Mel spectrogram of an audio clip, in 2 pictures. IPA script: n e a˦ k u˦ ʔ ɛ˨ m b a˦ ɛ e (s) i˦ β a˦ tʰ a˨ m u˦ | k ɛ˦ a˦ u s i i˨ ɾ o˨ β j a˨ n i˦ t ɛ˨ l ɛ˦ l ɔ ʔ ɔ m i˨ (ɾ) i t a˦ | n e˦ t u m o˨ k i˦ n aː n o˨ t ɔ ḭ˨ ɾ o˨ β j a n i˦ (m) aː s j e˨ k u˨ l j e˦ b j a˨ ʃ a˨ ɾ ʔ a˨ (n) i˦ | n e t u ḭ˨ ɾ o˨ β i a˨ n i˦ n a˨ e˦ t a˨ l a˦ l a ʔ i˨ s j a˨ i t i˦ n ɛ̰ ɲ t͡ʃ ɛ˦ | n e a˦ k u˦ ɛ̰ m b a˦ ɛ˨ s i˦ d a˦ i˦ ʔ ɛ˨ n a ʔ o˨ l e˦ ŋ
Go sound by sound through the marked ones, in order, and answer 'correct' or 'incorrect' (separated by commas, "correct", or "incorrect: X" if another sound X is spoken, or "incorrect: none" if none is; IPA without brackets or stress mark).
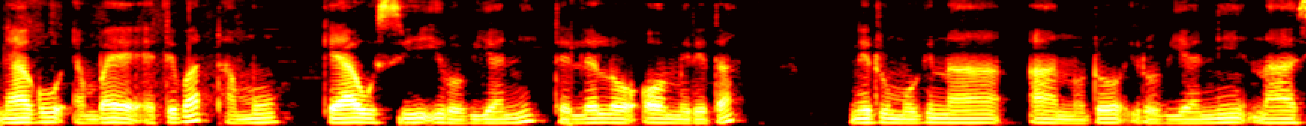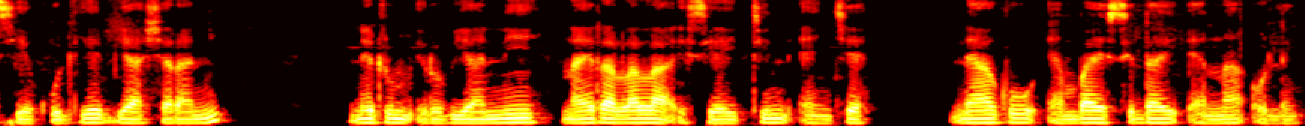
incorrect: t, correct, incorrect: n, correct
